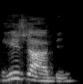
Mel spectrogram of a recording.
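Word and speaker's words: hijab: Eh, não sei se vou tá pronunciando certo. É Jab que fala o o como é que fala? Rijab.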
